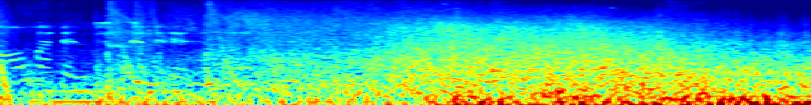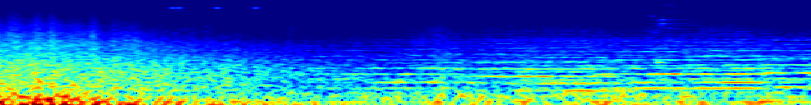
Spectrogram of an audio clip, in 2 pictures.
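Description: Heavy mech weapons fire in the BattleTech game, a dense sustained barrage of booming blasts with one sharp hit early, fading into rumbling aftermath and scattered debris.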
